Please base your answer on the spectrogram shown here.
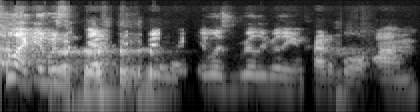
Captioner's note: laughs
